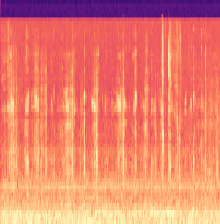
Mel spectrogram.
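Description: Chewing a crunchy Burger King French toast stick: scattered small crunches and mouth clicks over a low steady hum.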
